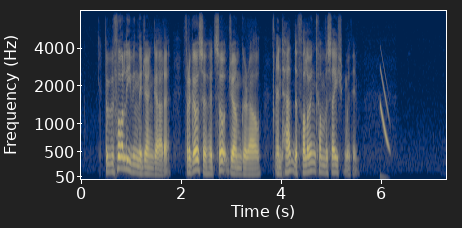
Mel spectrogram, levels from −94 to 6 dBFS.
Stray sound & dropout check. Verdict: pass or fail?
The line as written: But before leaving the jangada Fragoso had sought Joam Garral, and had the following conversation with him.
fail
